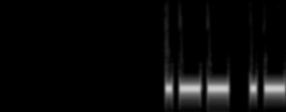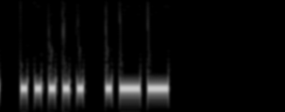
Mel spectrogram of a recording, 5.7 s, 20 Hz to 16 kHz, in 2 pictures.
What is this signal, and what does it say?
Morse code, heard as a keyed tone, about 17 wpm, 700 Hz. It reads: WA5W
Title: USA Call Signs - 4 Characters - Repeated 2x - 17wpm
